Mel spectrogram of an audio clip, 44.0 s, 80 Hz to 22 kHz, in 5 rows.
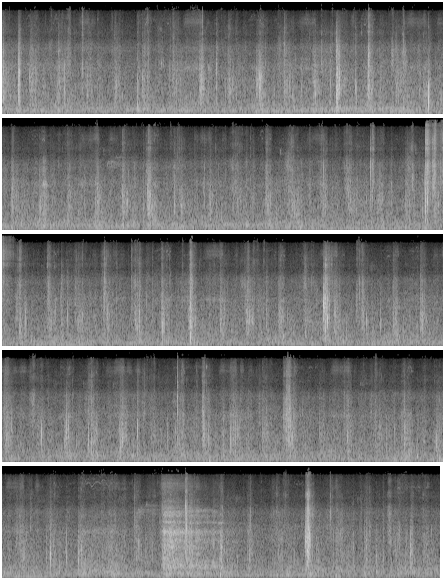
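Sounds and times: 
hiking boots crunching and scuffing over gravel at a walking pace: 0.0s - 44.0s
birds singing in the trees: 0.4s - 43.9s.

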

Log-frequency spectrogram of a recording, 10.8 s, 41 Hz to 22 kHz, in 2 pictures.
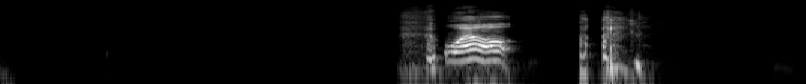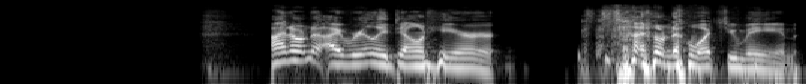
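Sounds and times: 
speech: 2.8s - 3.5s, 7.2s - 10.7s
sneeze: 3.9s - 4.4s.

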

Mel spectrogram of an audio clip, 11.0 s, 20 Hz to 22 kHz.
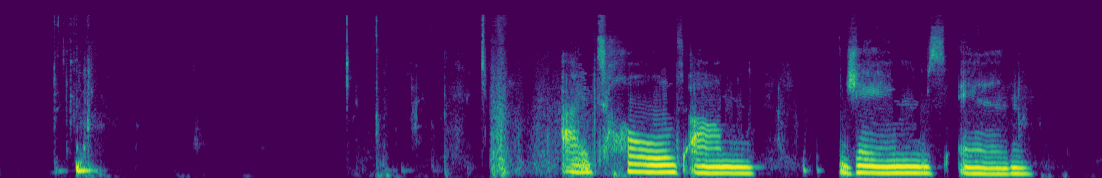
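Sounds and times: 
person drinking water: 2.5s - 5.3s, 7.6s - 8.4s
speech: 5.8s - 7.8s, 8.4s - 10.4s.

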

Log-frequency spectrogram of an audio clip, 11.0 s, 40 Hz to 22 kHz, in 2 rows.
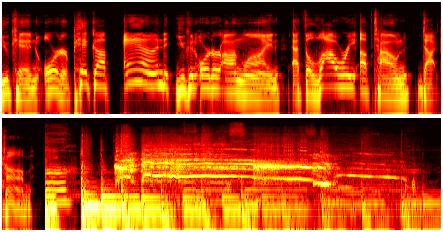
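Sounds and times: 
speech: 0.0s - 6.0s, 6.9s - 7.5s
sick rooster crowing hoarsely: 6.9s - 10.7s.

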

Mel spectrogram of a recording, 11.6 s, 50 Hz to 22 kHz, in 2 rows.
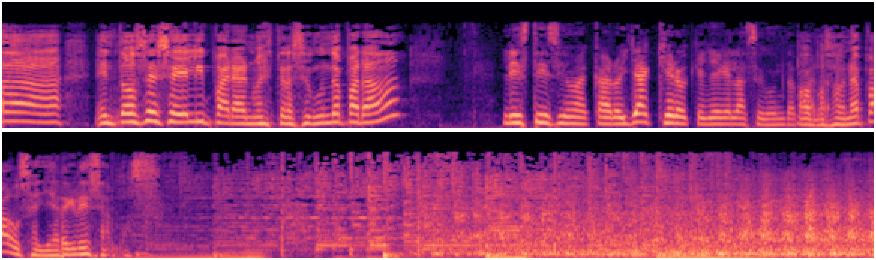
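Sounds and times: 
speech: 0.4s - 7.1s
moving locomotive train sound effect: 8.0s - 11.6s.

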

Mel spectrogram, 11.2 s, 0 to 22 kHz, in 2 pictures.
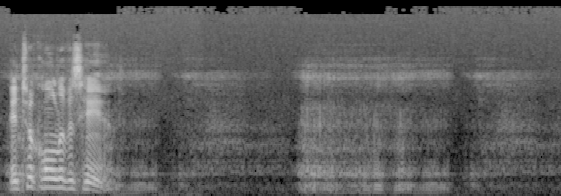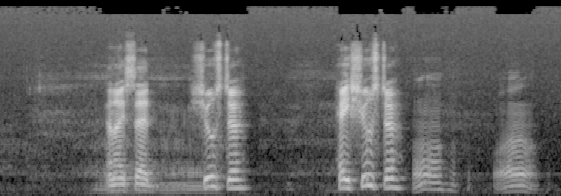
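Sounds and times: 
man snoring while asleep on bed: 0.0s - 5.4s, 6.0s - 8.0s
speech: 0.2s - 1.3s, 6.7s - 8.2s, 9.0s - 11.0s
soft breathing: 1.2s - 3.0s, 4.6s - 6.7s, 8.2s - 9.0s.

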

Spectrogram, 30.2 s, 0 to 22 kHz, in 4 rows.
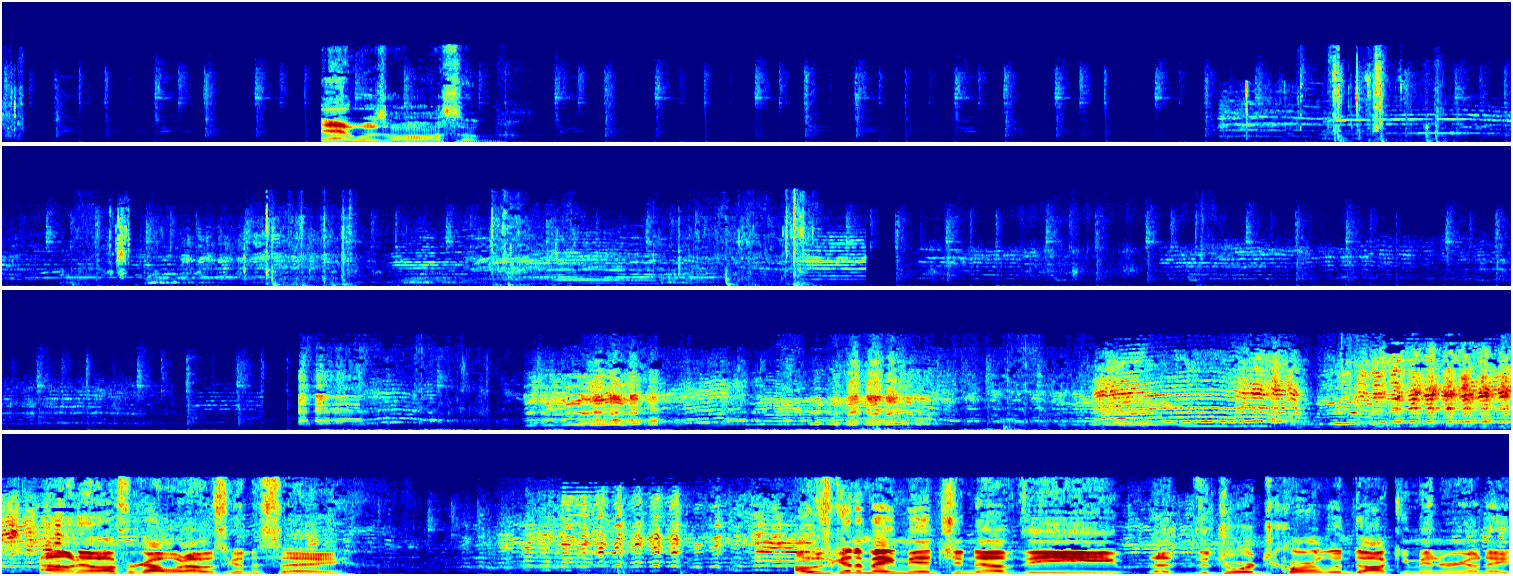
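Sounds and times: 
speech: 1.6s - 2.6s, 22.9s - 24.5s, 26.6s - 30.1s
goats bleating: 6.1s - 30.1s.

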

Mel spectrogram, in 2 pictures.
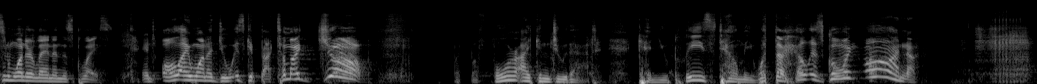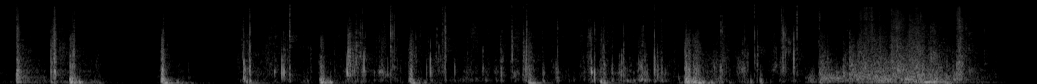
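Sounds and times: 
speech: 0.0s - 11.0s
shelf tipping over: 17.1s - 20.5s
shelf contents clattering down with knocks, thuds and scraping crashes: 17.8s - 20.4s.

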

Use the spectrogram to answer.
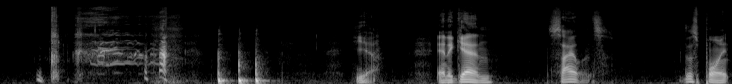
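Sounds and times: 
speech: 0.4s - 0.6s, 3.6s - 6.1s, 6.8s - 7.3s
laughter: 0.4s - 2.0s
officials knocking impatiently on a door: 2.2s - 2.8s.

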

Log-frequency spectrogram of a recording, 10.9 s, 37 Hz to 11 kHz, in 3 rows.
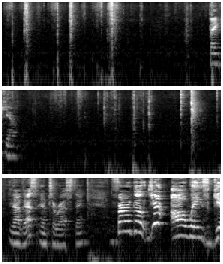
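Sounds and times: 
playing cards being shuffled and drawn during a card reading: 0.0s - 3.2s, 4.1s - 7.4s
speech: 3.5s - 4.0s, 7.4s - 10.9s.

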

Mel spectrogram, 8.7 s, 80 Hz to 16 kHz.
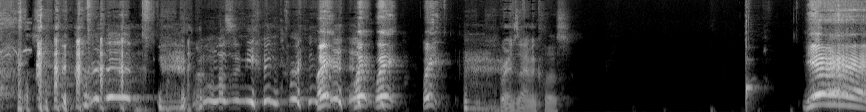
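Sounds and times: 
laughter: 0.0s - 4.0s
speech: 0.2s - 4.4s, 5.0s - 5.8s, 8.0s - 8.6s
cork popping from bottle: 7.4s - 7.8s.

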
